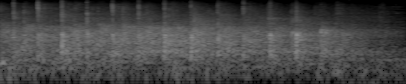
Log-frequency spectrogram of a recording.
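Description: A congregation applauding in a church right after the closing hymn, a dense patter of many hands clapping that dies away over the few seconds.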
